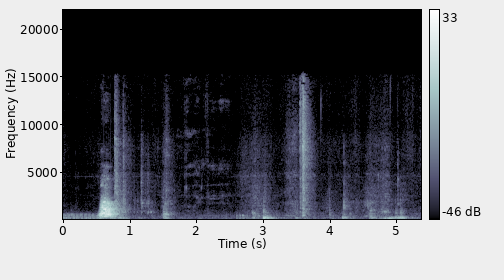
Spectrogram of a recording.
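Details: Boston terrier frenchton on watchdog duty indoors, with one loud sharp bark near the start followed by softer scattered huffs and muffled sounds in a small room.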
